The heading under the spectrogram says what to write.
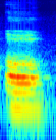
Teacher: ये अ का उच्चारण कंठ से होता है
